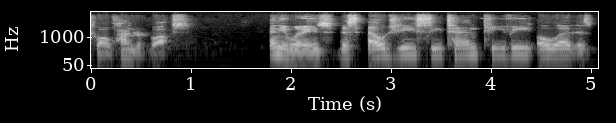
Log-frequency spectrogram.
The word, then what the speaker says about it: CX: LG CX pronounced C10.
